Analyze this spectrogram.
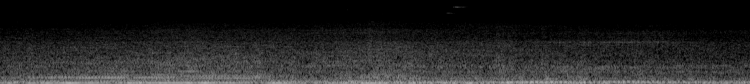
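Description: Cars and a motorbike driving across a railway level crossing, with engines running and a low rumble throughout.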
